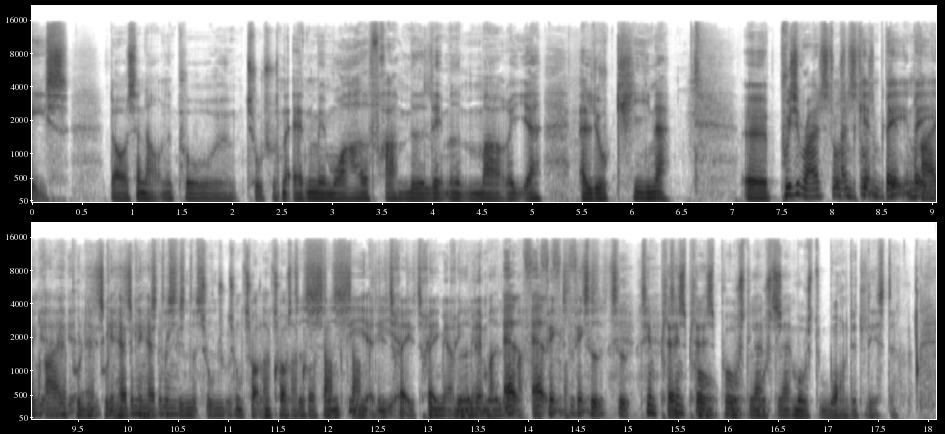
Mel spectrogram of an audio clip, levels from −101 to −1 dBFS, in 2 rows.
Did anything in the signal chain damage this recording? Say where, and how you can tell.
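Yes, a doubled audio track runs from 8.1 to 16.68 s: a full-band copy trails about 300 ms behind at roughly equal level, with no decay. The spectrogram shows every event repeated as an offset twin; the waveform doubles abruptly. It likely comes from a second, slower capture path.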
